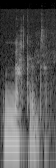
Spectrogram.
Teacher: The K at the beginning is silent. So we start with the N.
